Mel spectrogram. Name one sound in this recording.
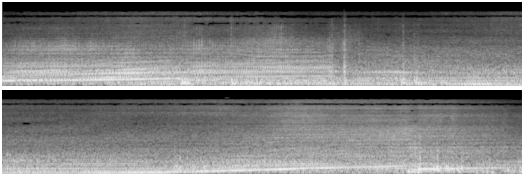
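A sports car engine revs loudly and roars as the car accelerates away.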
